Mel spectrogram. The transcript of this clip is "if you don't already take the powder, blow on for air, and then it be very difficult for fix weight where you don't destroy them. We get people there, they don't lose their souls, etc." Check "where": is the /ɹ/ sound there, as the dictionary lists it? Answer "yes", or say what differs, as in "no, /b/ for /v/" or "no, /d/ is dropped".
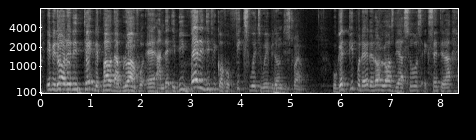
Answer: no, /w/ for /ɹ/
